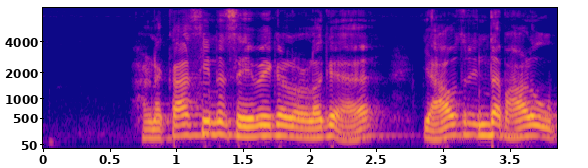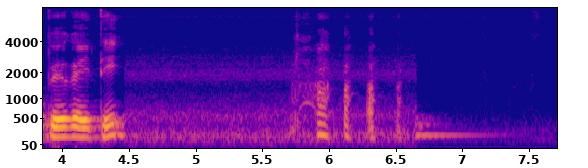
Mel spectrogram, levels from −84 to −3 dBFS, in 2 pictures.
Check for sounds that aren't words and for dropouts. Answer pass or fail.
fail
